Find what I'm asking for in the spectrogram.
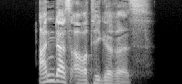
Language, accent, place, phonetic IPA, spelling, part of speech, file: German, Germany, Berlin, [ˈandɐsˌʔaːɐ̯tɪɡəʁəs], andersartigeres, adjective, De-andersartigeres.ogg
- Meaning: strong/mixed nominative/accusative neuter singular comparative degree of andersartig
